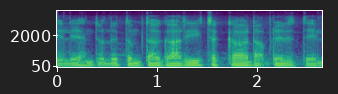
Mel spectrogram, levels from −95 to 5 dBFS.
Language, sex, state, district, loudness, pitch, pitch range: Wancho, male, Arunachal Pradesh, Longding, -18 LUFS, 100 Hz, 95-105 Hz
